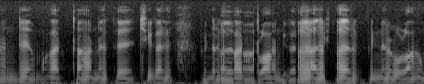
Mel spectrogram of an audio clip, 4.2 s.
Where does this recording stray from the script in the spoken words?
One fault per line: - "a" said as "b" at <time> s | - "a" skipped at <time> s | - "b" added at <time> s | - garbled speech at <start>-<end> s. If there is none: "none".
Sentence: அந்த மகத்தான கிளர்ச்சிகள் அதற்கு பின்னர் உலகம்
- garbled speech at 2.0-3.3 s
